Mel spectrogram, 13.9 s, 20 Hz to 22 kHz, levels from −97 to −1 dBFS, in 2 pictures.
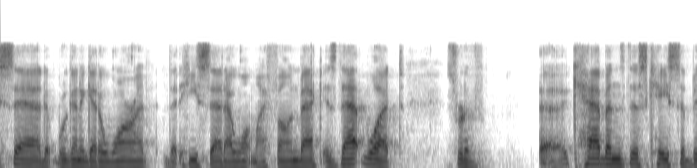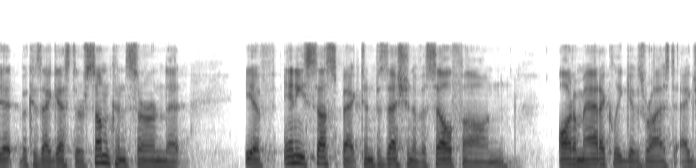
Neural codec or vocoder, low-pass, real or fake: codec, 16 kHz, 4.8 kbps, FACodec; 7.2 kHz; fake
